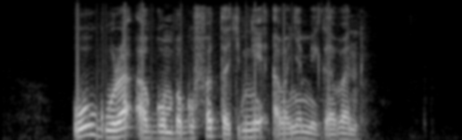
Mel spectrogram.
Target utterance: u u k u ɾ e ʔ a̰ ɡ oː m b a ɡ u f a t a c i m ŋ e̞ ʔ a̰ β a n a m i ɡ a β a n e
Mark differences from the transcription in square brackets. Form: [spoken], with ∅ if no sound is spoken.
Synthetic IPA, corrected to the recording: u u [ɡ] u ɾ [a] ʔ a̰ ɡ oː m b a ɡ u f a t a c i m ŋ e̞ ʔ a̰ β a [ɲ] a m i ɡ a β a n e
